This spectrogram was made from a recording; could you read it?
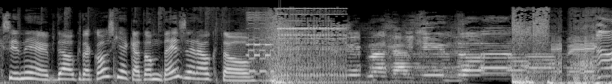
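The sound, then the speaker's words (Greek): A voice speaks briefly, then a telephone rings loudly and steadily for a couple of seconds as a prank wake-up call is placed, before a burst of noisy sound cuts in. “Σήμερα όσοι γιορτάζουν εδώ θα τους πάρουμε τηλέφωνο.”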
